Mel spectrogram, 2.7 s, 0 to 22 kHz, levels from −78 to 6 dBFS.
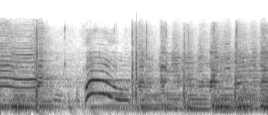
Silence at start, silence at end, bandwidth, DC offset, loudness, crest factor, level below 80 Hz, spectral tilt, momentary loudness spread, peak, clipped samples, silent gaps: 0 s; 0 s; 12.5 kHz; under 0.1%; -17 LUFS; 16 dB; -54 dBFS; -5 dB/octave; 8 LU; 0 dBFS; under 0.1%; none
